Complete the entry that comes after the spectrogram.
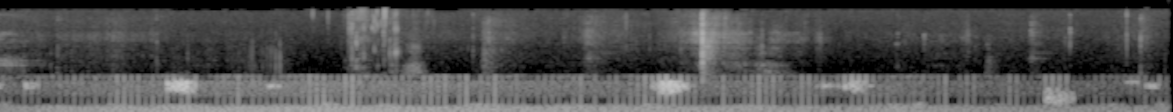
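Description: Sonified space data: optical signals and magnetic field measurements shifted in the frequency spectrum until audible, giving a dense, throbbing low rumble with eerie croaking, warbling tones rising out of it at a few points, plus faint crackles and clicks, continuous and steady throughout.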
